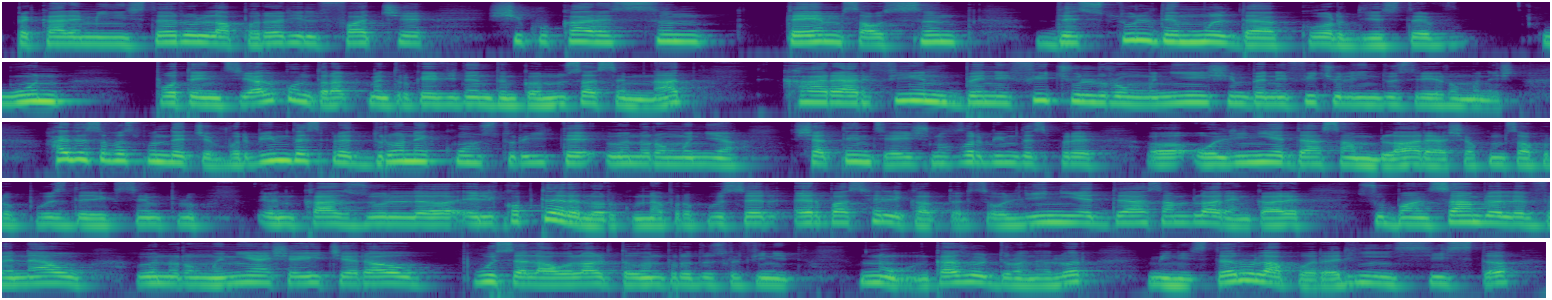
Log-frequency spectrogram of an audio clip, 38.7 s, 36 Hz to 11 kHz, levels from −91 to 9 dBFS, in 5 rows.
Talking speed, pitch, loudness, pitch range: 160 wpm, 155 Hz, -23 LUFS, 145-175 Hz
